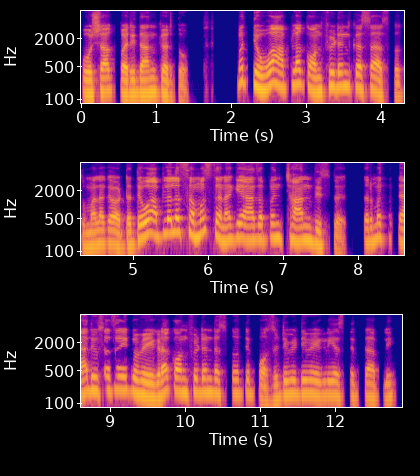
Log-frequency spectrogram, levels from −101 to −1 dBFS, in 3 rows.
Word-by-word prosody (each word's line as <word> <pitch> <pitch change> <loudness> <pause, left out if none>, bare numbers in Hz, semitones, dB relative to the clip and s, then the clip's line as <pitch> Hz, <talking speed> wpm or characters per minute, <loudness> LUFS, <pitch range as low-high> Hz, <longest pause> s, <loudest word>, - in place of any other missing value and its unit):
पोशाख 135 +2 +2
परिधान 130 +2 +3
करतो. 115 - -2 0.7
मग 240 - -1
तेव्हा 190 +4 +5
आपला 205 +5 +1
कॉन्फिडंट 185 +5 0
कसा 170 -3 +1
असतो 115 -3 -5
तुम्हाला 130 +3 -1
काय 145 0 0
वाटतं? 130 +1 +1
तेव्हा 220 +7 +6
आपल्याला 245 +4 +4
समजतं 225 -3 +1
ना, 165 +1 +1
की 195 +2 0
आज 175 -1 +2
आपण 195 +2 -1
छान 170 0 +2
दिसतोय, 130 -8 -4 0.3
तर 155 - -2
मग 190 +4 -1 0.2
त्या 160 0 +1
दिवसाचा 185 +2 -2
एक 185 -1 -4
वेगळा 140 +3 +2
कॉन्फिडंट 170 -1 -1
असतो. 160 +1 -7
ते 160 +1 -8
पॉझिटिव्हिटी 135 +8 -3
वेगळी 150 -1 -2
असते 140 -1 -7
का 140 - -2
आपली? 130 +1 -7
160 Hz, 165 wpm, -21 LUFS, 135-185 Hz, 0.7 s, तेव्हा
